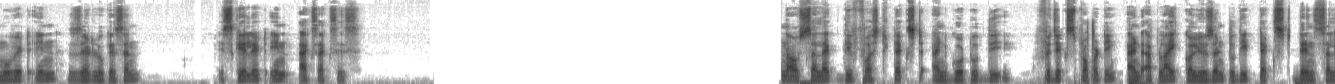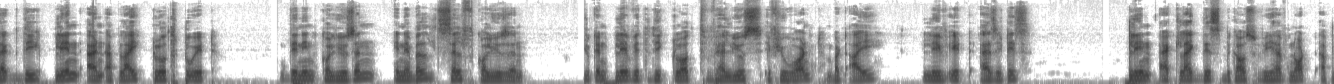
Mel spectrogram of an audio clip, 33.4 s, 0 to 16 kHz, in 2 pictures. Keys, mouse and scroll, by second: 0.1 shift+a, 1.3-2.3 middle drag, 2.3-3.8 drag, 3.8-4.9 middle drag, 4.9 click, 5.9 scroll down 2, 5.9 middle click, 6.6 KP_7, 6.9-7.3 middle drag, 7.3 scroll up 1, 7.4 middle click, 8.1 click, 9.7-10.8 middle drag, 11.1 scroll up 3, 11.6 middle click, 12.5 click, 12.9-14.5 middle drag, 14.7 click, 15.4 click, 17.1 click, 18.0 scroll down 2, 18.1-19.7 middle drag, 20.2-22.5 scroll down 30, 22.5 click, 22.7-23.5 scroll down 6, 23.5 click, 25.3-27.0 scroll up 25, 27.0-28.3 scroll down 24, 28.3-29.9 drag, 30.1 KP_1, 30.9 click, 32.1 space.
